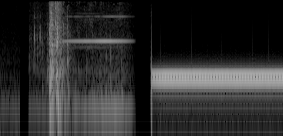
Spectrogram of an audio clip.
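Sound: phone dial tone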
